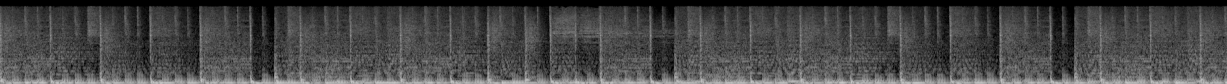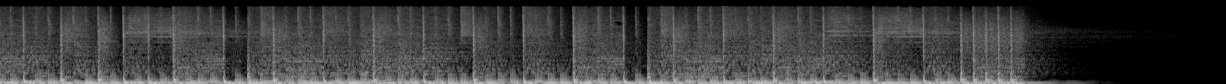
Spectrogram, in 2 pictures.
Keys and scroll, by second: 4.2 space, 11.3 space, 21.9 space.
